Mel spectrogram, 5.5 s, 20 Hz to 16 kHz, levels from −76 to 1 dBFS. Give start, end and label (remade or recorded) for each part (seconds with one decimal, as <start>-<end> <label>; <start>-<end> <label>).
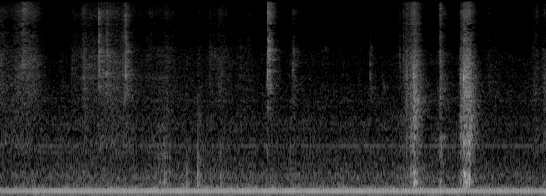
0.0-4.0 recorded; 4.0-4.6 remade; 4.6-5.5 recorded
